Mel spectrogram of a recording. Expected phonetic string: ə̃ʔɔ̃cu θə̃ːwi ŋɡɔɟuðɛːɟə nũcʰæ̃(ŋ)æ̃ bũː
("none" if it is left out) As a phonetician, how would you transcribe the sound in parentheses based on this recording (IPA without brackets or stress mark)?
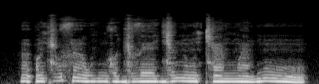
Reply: ŋʷ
